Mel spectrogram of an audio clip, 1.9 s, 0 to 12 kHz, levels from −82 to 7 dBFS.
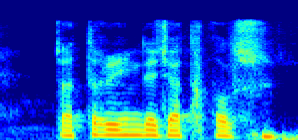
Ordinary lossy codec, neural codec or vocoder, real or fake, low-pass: AAC, 48 kbps; codec, 16 kHz, 4 kbps, X-Codec, HuBERT features, trained on LibriSpeech; fake; 7.2 kHz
